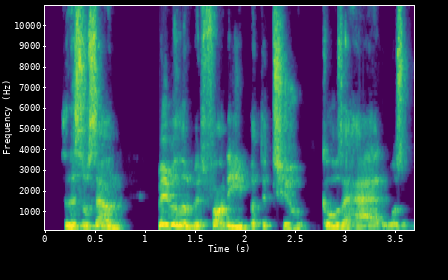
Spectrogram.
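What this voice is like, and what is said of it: American accent. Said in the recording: “I'm more American than Jamaican, as you can also hear from my voice”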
